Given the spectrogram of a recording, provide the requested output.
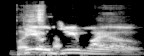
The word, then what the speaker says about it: Bogyo: Bogyo. Yeah. It's got that D in there, but it's spelled with a G.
